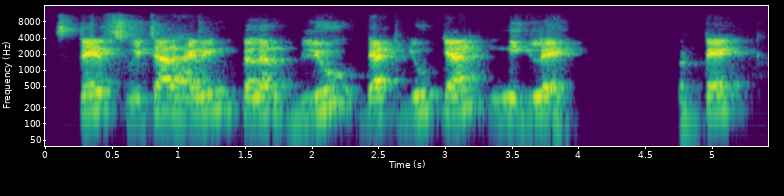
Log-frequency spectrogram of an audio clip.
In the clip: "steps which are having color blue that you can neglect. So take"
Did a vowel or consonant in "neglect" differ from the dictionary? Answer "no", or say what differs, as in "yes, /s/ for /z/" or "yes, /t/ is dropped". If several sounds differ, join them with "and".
yes, /k/ is dropped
